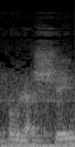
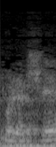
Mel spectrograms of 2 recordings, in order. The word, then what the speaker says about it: Paul Haché: Alors, dans un premier temps, c'était Paul Haché, ou Paul Hacher, on peut le prononcer comme on veut, c'était la signature de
